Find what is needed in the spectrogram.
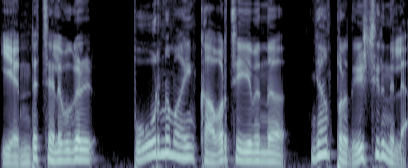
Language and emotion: Malayalam, surprised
